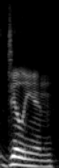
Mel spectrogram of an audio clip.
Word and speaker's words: Dillian: It is Dillian. I thought that was just the word Dylan.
